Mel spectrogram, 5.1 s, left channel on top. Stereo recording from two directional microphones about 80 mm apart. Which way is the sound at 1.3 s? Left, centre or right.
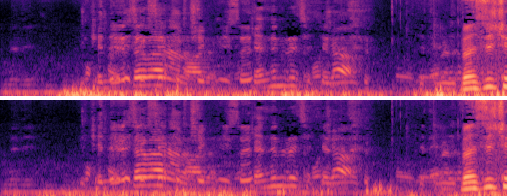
Right.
